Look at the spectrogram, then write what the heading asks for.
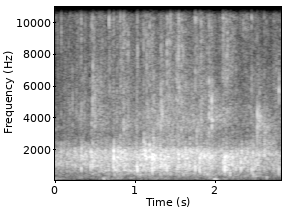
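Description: An audience claps steadily, many hands producing a dense, bright patter of applause that holds at an even level throughout without any voices standing out.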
